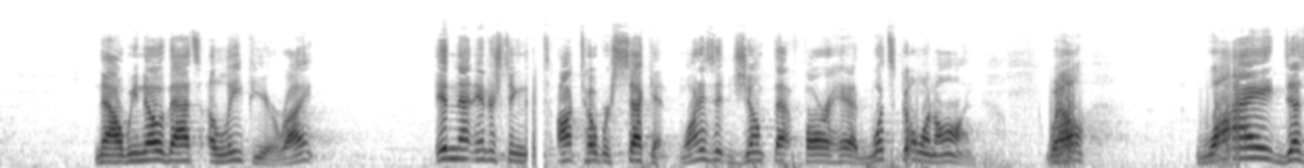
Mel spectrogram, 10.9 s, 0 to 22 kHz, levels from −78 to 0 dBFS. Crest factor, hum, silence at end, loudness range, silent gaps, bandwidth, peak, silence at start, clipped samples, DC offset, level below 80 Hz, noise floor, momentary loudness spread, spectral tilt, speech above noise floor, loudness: 22 dB; none; 0 s; 3 LU; none; 12 kHz; 0 dBFS; 0.8 s; under 0.1%; under 0.1%; -54 dBFS; -63 dBFS; 10 LU; -4 dB/octave; 42 dB; -21 LUFS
